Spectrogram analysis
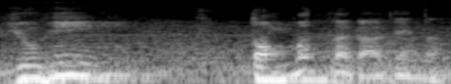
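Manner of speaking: measured declamation with pauses between phrases; mushaira-style verse recitation; poetry recital. Acted. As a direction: recite the couplet to an audience, landing each phrase.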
